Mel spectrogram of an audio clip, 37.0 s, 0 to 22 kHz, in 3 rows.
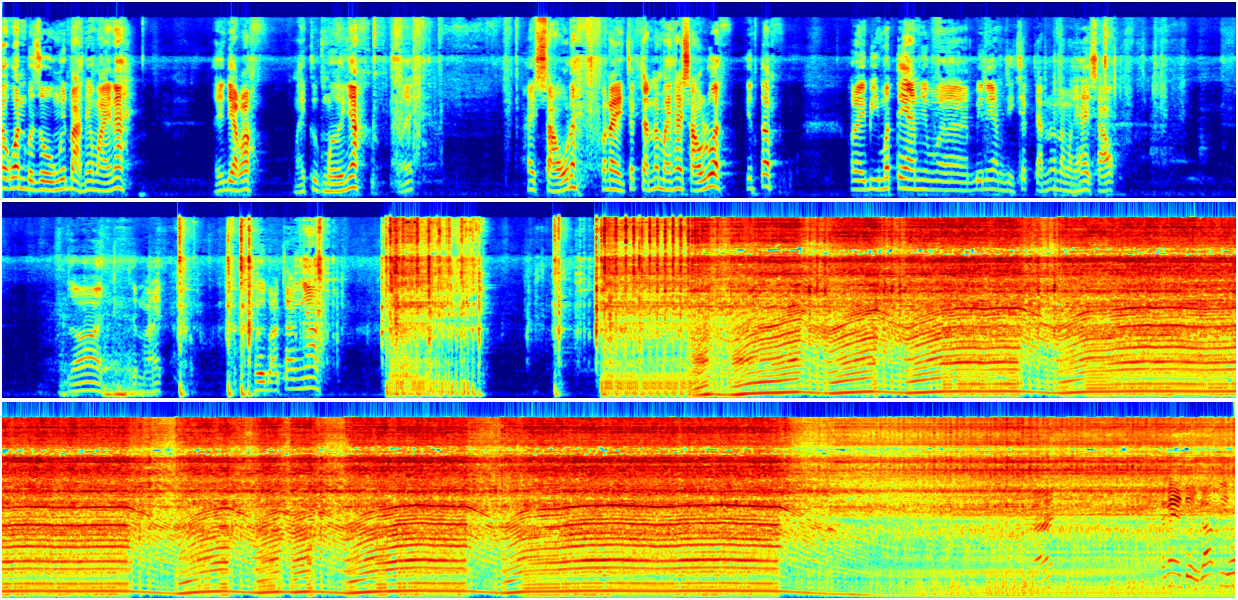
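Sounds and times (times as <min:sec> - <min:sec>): starter cord pulls: 0:13.4 - 0:19.6
brush cutter engine revving: 0:16.1 - 0:37.0.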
